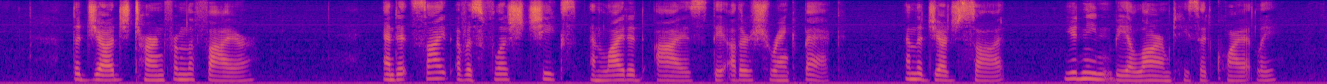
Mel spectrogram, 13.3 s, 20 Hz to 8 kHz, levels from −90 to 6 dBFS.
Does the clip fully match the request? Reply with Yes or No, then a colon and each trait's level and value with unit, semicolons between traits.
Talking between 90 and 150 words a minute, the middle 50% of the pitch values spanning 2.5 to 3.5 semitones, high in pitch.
No: average, 145 wpm; average, 2.8 semitones; medium, 170 Hz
